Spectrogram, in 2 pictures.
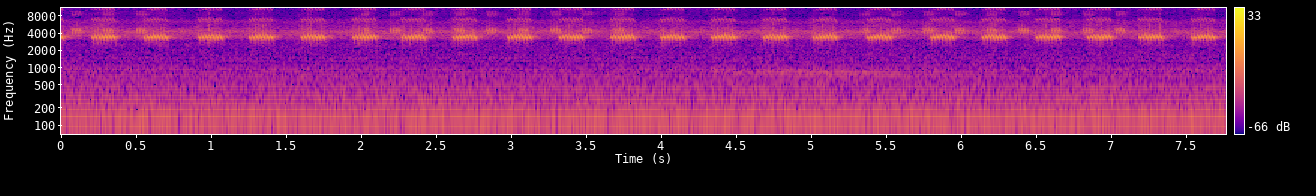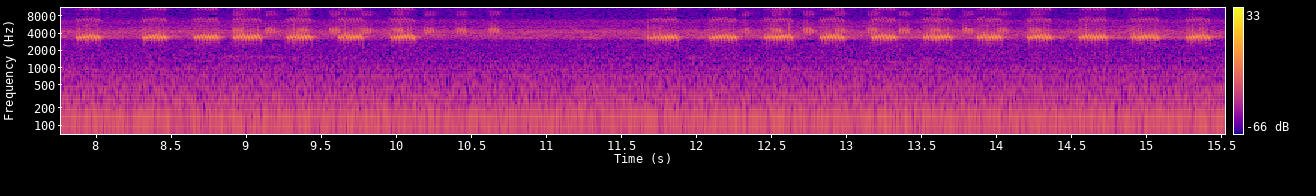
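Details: Grass insects on an autumn night in Changnyeong, South Korea, giving shrill evenly spaced chirps about three per second, briefly pausing near the two-thirds mark before resuming; faint low hum throughout.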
